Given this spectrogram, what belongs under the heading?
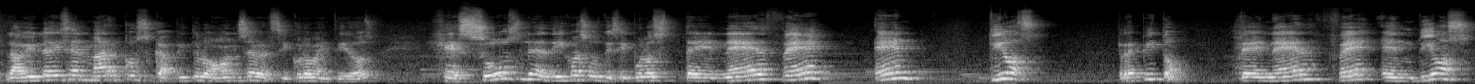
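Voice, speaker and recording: A man preaching slowly and deliberately from the pulpit, his voice sitting a little high for a man. He hammers home key phrases by repeating them. The sound rings through an echoey church hall, picked up from some distance, with a faint guitar playing underneath. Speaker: pastor. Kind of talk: Sunday sermon. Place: church sanctuary.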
